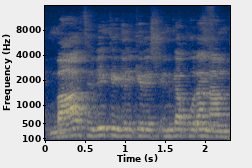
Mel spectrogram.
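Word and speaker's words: Borthwick: विक कह लीजिए या वक कह लीजिए, ऐसे विक ही कहिएगा। उच्चारण में बार्थविक गिलक्रिस्ट इनका पूरा नाम था।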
